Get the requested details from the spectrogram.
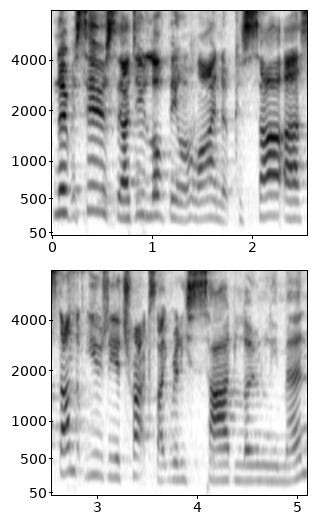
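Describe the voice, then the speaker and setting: A woman with a Leicester accent speaks at a very fast pace, with hardly any pauses and a high pitch. Noticeable background noise is present. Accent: Leicester accent, sounds flat and precise. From English Midlands, Leicester. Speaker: stand-up comedian. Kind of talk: stand-up. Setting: stage with audience.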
